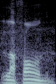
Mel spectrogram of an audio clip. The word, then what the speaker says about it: La Fin: I think it's Lafon, but it's spelled Lafin, LA space FIN.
